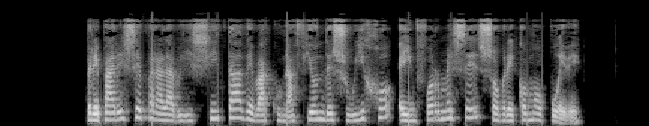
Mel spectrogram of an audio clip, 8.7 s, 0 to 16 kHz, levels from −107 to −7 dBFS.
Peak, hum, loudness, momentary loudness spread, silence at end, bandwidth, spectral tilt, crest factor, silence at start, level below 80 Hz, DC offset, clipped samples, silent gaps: -8 dBFS; none; -26 LUFS; 7 LU; 0.95 s; 10.5 kHz; -3.5 dB/octave; 20 dB; 1.15 s; -66 dBFS; under 0.1%; under 0.1%; none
